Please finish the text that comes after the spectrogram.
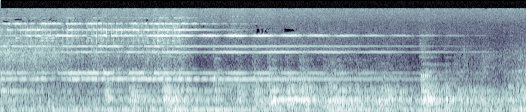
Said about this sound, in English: Your phone's ringing.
